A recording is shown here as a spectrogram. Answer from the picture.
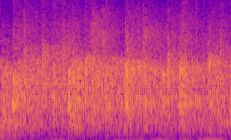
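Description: A crowd claps steadily and loudly together, a dense wash of many hands applauding at once with no pauses, filling the whole moment, giving applause to the Lord during a sermon.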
